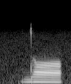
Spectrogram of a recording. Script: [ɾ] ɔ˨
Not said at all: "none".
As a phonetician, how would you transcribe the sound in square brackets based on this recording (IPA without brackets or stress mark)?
d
